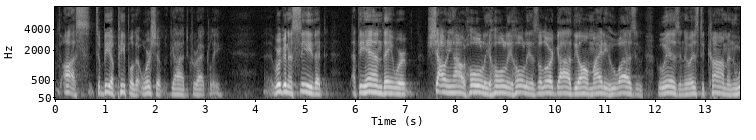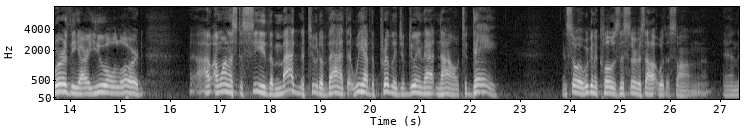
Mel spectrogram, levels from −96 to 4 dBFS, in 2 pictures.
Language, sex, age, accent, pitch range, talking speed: English, male, 50-69, American, 125-160 Hz, 175 wpm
